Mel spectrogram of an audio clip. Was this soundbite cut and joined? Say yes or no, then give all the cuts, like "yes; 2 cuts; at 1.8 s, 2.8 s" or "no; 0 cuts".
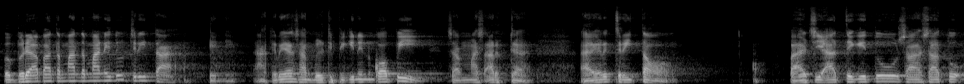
yes; 1 cut; at 2.1 s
